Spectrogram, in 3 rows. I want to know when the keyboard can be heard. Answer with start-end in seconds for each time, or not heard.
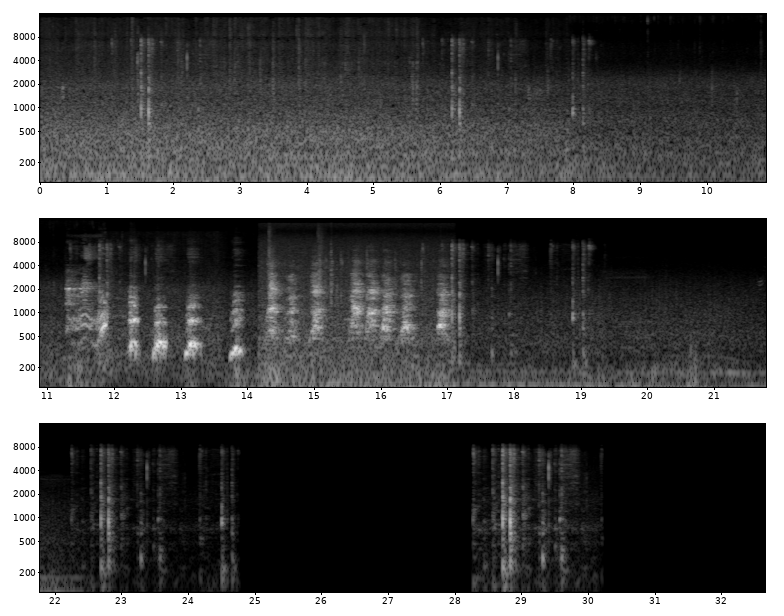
1.1-2.6, 5.7-8.3, 11.3-12.9, 16.6-19.2, 22.2-24.7, 28.2-29.9.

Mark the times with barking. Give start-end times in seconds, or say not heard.
11.2-17.1.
